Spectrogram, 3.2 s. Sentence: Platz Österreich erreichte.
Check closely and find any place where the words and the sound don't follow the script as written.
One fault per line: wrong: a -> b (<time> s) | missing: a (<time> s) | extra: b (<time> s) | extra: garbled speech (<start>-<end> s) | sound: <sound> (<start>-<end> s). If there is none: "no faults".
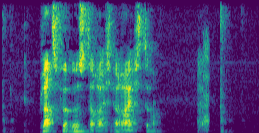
extra: für (0.7 s)
sound: laugh (2.5-2.6 s)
